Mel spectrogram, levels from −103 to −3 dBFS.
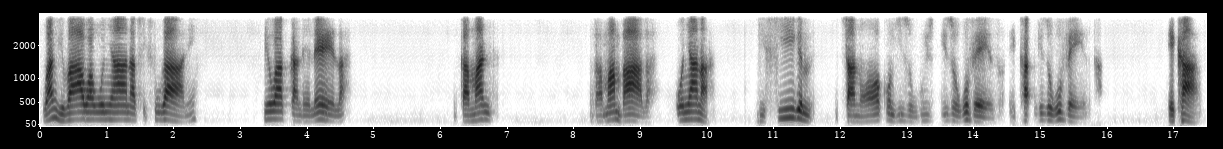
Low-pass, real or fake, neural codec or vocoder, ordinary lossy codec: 3.6 kHz; fake; codec, 24 kHz, 0.9 kbps, DualCodec; none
